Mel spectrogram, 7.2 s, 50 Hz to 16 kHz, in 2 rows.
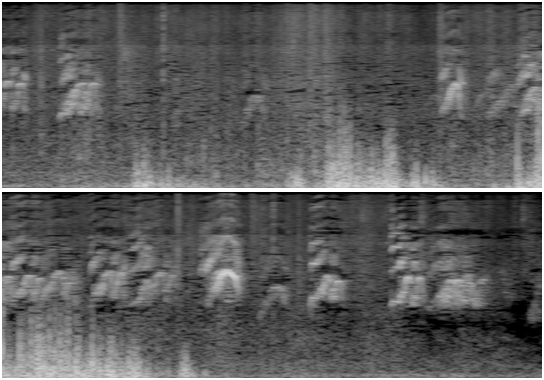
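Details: A cockatiel colony, recorded in 2019, chirps steadily in short, high, scratchy notes, with bursts of loud wing-flapping throughout.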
